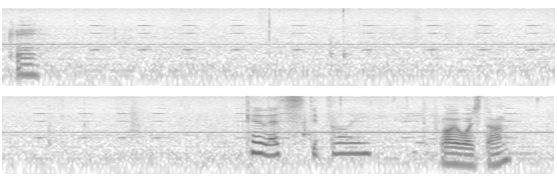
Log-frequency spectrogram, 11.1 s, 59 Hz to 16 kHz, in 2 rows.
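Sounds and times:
patient monitor beeping: 0.8 - 11.0.

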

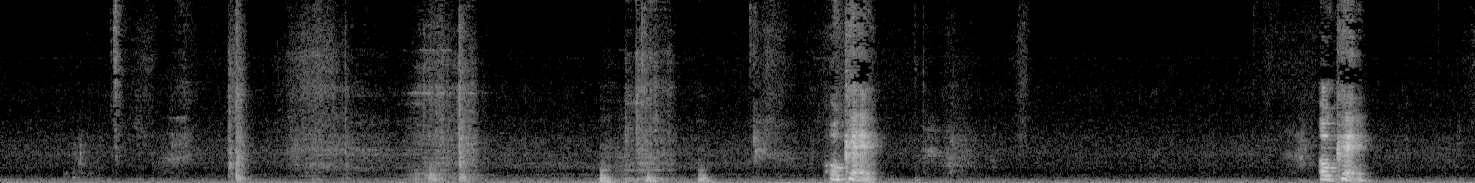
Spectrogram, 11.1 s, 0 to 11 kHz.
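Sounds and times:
items knocking on wooden table: 4.5 - 5.5.

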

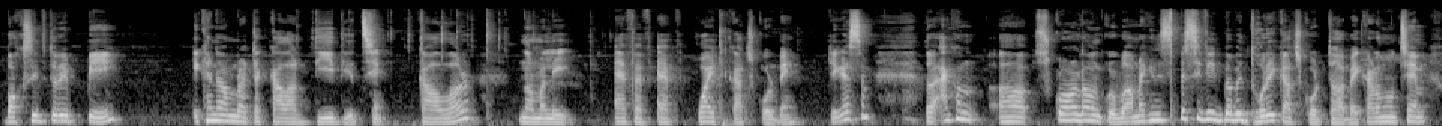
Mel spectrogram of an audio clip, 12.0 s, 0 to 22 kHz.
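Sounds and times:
man speaking: 1.6 - 12.0
computer keyboard typing: 2.4 - 5.3, 5.9 - 6.3.

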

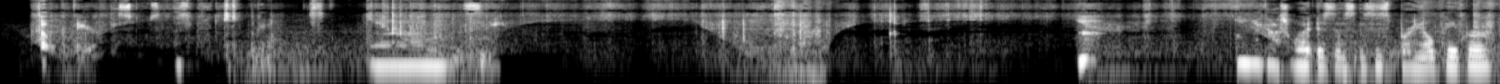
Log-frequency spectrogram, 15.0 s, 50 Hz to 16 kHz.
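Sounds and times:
paper rustling and crinkling: 0.3 - 15.0.

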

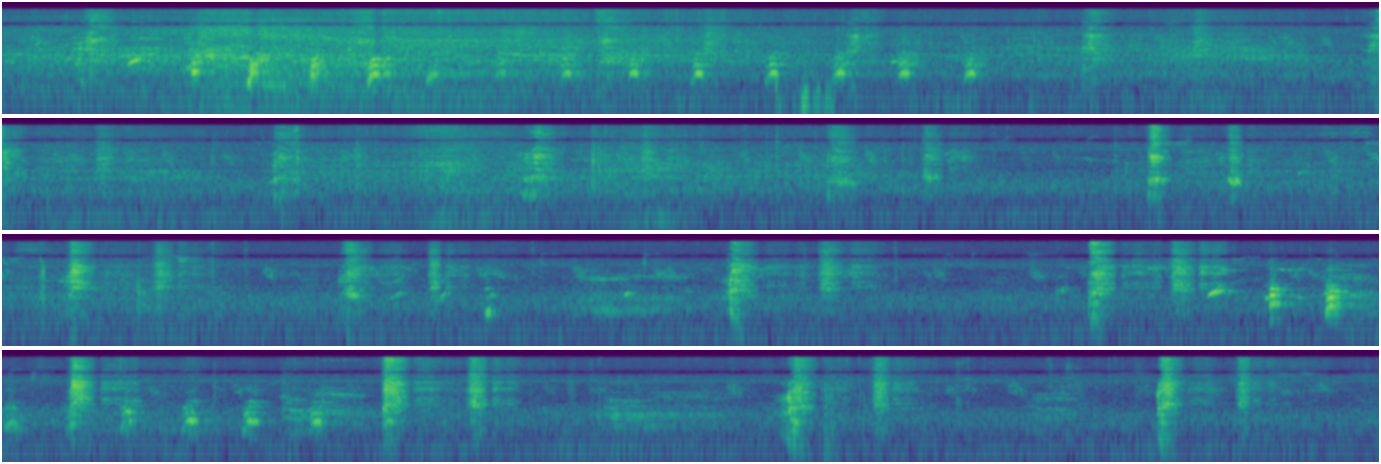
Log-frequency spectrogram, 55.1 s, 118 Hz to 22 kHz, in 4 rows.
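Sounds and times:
outdoor background noise: 0.0 - 55.0
man breathing and grunting: 0.6 - 9.0, 9.8 - 15.8, 16.4 - 17.2, 18.0 - 21.1, 21.9 - 23.6, 25.2 - 26.5, 27.3 - 29.7, 30.8 - 32.4, 33.3 - 36.5, 38.4 - 39.8, 41.0 - 43.1, 44.4 - 46.7, 47.3 - 50.6, 52.8 - 54.1
man grunting and exhaling: 47.4 - 50.3.

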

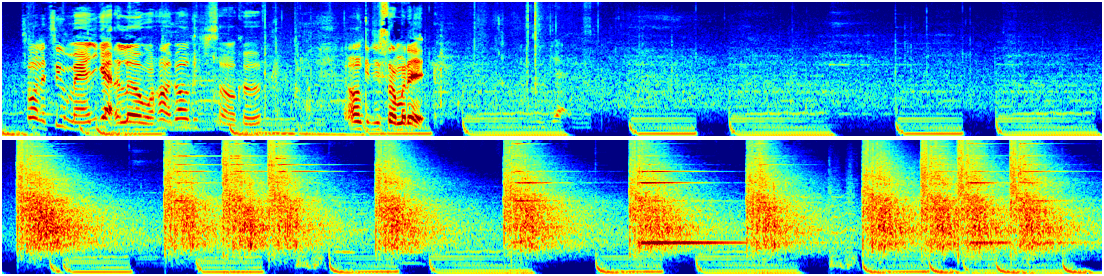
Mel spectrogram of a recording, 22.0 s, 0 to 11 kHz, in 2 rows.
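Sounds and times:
background music with bass beat: 0.0 - 22.0
rifle shots: 11.1 - 11.9, 12.6 - 15.4, 16.0 - 22.0
steel target clanging: 12.6 - 15.0, 16.0 - 21.8.

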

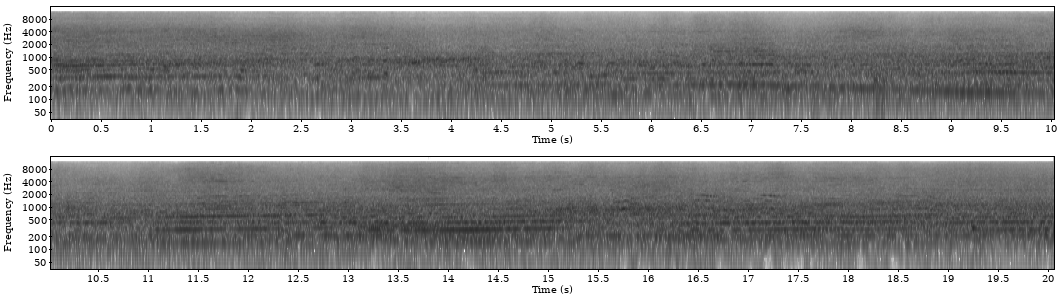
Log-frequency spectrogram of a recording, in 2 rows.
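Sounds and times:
kart engines buzzing: 0.0 - 20.0.

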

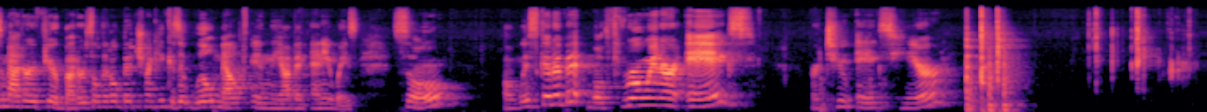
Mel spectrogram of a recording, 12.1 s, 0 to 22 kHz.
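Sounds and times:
eggshell cracking: 10.8 - 12.0.

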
